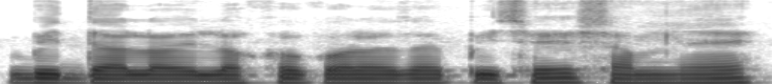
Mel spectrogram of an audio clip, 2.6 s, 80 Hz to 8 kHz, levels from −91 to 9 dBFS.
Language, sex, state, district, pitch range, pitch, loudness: Bengali, male, Tripura, West Tripura, 110-115 Hz, 115 Hz, -15 LUFS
